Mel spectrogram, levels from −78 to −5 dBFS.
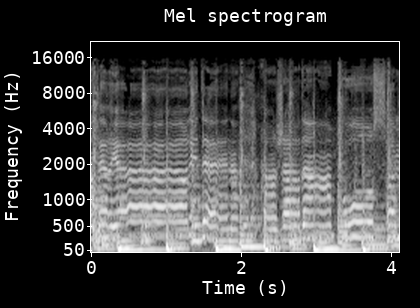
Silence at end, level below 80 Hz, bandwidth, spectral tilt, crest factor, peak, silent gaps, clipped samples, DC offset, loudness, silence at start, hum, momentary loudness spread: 0 s; -16 dBFS; 15.5 kHz; -6 dB/octave; 10 dB; -2 dBFS; none; under 0.1%; under 0.1%; -12 LUFS; 0 s; none; 2 LU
